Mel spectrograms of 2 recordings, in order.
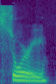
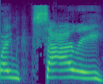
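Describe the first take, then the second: First: "sorry" with a rounded first vowel, like "sore-ee"; Canadian-style sorry. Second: "sorry" drawn out with an open "sah-ree" vowel; slow, higher-pitched "sorry" said as "sah-ree"; exaggerated American sorry. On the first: Shown as a demonstration. Telling friends how everybody says it, "sorry" as "sore-ee". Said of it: "everybody says sorry". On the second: Answering puzzled locals, overdone "sorry" as "sah-ree". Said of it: "What the fuck is that?".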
